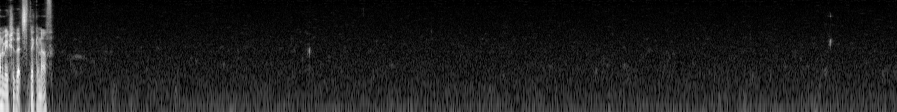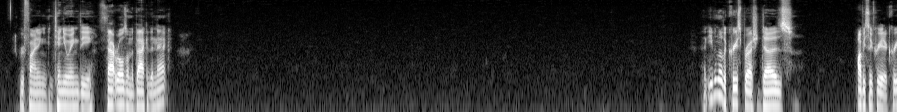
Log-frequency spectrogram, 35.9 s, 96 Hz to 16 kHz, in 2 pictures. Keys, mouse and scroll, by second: 0.1 f, 4.2 f, 6.2 f, 7.6 f, 8.1 f, 8.8 f, 11.1 f, 14.0 click, 15.4 f, 21.3 f, 22.9 f, 27.8 f, 30.6 f, 33.3 f, 35.2 f.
